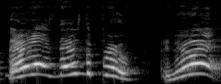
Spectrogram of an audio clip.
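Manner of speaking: high, excited told-you-so; triumphant gotcha. Retold or imitated. To husband, gleeful high triumph. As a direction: crow that she was right all along.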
